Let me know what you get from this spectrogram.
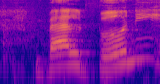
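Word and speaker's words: Balbirnie: ball Sterling that's batting all around her Andy Bell Bernie is the pronunciation of Belle vereeniging well Bell Bernie you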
